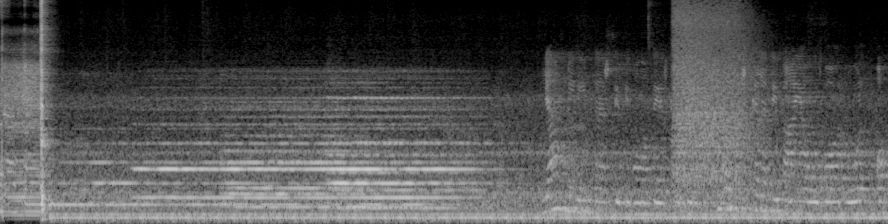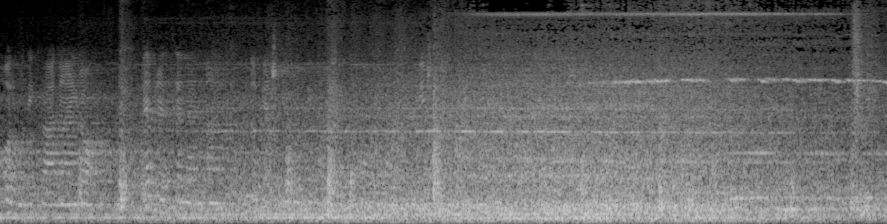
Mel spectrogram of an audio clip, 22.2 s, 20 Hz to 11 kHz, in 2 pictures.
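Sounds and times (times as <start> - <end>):
train rolling along the rails heard from inside the carriage: 0.8 - 22.1
faint metallic squeals of a train: 16.8 - 22.1.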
